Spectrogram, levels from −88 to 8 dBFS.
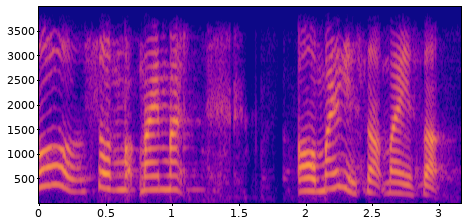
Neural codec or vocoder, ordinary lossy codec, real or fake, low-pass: codec, 16 kHz, 2 kbps, X-Codec, HuBERT features, trained on balanced general audio; Opus, 24 kbps; fake; 3.6 kHz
